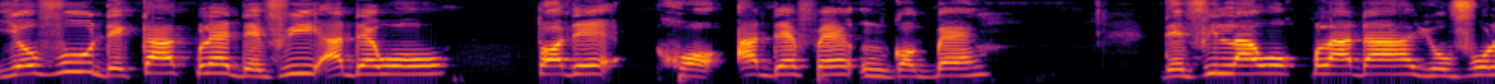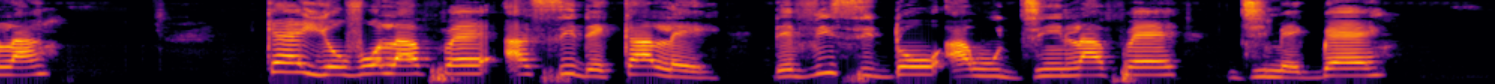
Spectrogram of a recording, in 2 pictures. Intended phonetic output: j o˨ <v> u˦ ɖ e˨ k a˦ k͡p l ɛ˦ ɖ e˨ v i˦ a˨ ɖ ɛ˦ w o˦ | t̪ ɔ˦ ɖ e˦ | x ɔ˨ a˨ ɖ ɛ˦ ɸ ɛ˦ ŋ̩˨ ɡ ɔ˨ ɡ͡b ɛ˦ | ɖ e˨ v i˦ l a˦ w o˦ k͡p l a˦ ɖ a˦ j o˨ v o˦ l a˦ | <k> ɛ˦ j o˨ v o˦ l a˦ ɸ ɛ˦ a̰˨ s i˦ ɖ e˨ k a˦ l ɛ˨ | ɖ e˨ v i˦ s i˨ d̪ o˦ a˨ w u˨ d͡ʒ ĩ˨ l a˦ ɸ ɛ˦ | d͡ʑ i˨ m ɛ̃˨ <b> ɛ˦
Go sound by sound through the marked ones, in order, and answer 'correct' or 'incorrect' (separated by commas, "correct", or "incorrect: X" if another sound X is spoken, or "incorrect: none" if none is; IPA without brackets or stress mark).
correct, correct, incorrect: ɡ͡b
